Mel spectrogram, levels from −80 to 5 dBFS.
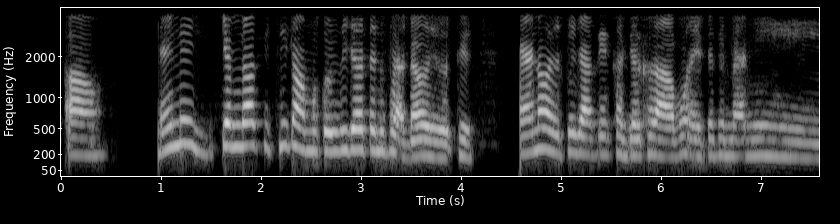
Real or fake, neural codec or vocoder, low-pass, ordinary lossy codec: fake; codec, 44.1 kHz, 3.4 kbps, Pupu-Codec; 3.6 kHz; none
